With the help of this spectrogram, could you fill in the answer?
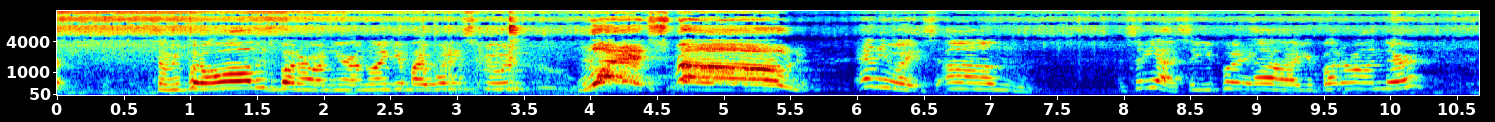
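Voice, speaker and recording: A man shouts in an animated tone at an extremely high pitch, with ordinary pitch variation and big swings in loudness. Noticeable background noise runs underneath. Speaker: cooking video host. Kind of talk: casual cooking tutorial.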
